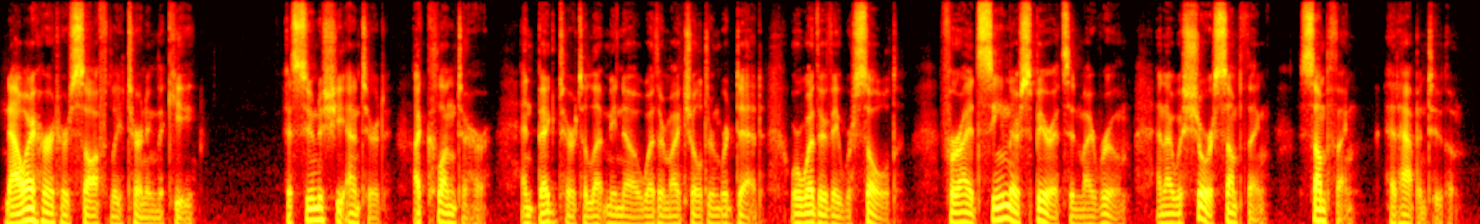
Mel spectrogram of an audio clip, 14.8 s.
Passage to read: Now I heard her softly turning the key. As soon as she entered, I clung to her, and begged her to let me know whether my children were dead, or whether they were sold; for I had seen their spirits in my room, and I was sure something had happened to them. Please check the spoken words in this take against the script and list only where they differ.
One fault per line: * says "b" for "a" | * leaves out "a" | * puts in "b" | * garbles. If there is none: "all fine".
* puts in "something"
